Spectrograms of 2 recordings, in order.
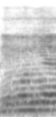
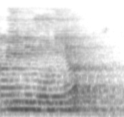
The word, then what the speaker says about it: pneumonia: Here निमोनिया, नॉट पी निमोनिया, पी silent here.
